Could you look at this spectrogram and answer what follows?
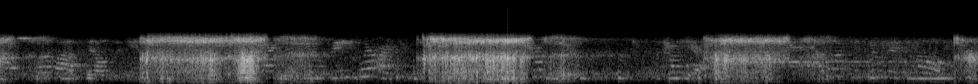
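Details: Loud, harsh, rattling snores about every three seconds, with quieter breathing between, from a man sleeping with mouth wide open; heavy snoring.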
